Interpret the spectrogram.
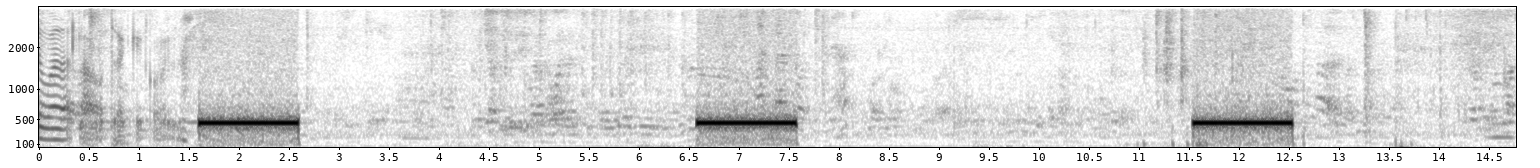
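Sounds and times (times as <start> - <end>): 
speech: 0.0 - 2.0
ringback tone of an outgoing phone call ringing out unanswered: 1.6 - 2.6, 6.6 - 7.6, 11.6 - 12.6.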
